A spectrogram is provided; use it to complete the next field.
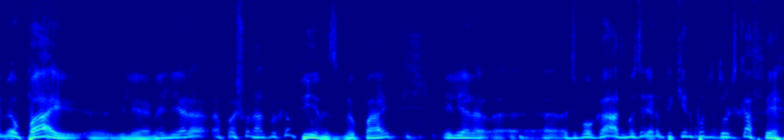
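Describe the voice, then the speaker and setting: This man's voice is fairly high-pitched, somewhat breathy and dark and mellow in tone. He moves at a moderate pace with very wide pitch swings. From interior of São Paulo state, Alta Mogiana near Franca. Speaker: mayor and politician, former doctor. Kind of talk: podcast interview.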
